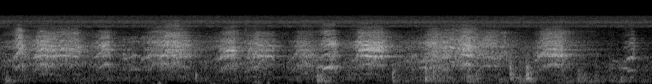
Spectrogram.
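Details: A busy burst of macaw squawking in Manu, Peru, with short, scratchy, overlapping calls tumbling out irregularly over a steady background hiss.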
